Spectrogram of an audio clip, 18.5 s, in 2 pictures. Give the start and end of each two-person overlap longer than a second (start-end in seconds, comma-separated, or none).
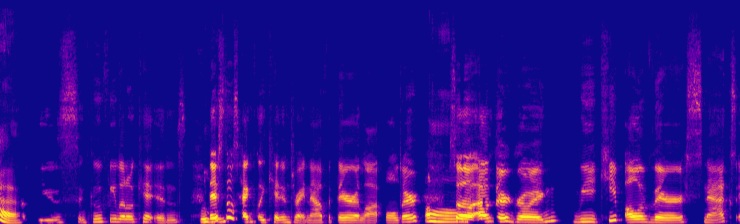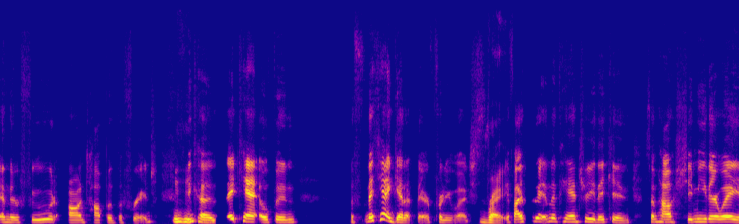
none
